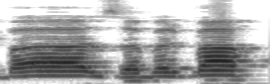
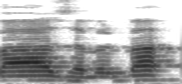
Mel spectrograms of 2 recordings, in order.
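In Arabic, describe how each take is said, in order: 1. صوت الحركة عادي وقصير الطول. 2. المقاطع تُقال بسرعة زائدة. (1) "जस्ट इस तरह पढ़ेंगे" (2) "ना इसको जल्दी पढ़ना है ... ये गलत होगा"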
